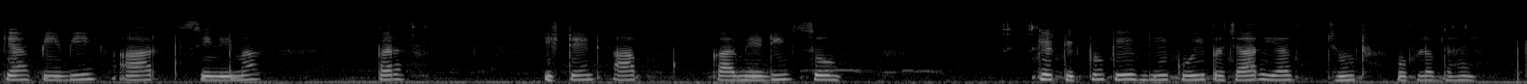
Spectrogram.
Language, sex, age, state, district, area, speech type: Hindi, female, 45-60, Uttar Pradesh, Ayodhya, rural, read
